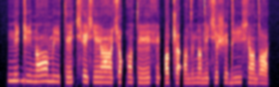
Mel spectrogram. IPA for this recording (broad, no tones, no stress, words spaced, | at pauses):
niɡiː nɑ̃ːmiː tẽ t͡ɕʰeɕẽːʕɑ̃ɕo qɑ̃tẽːhẽ ʔɑʈ͡ʂaʔɑ̃də nɑ̃dẽɕə ʃediːxẽdˤe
